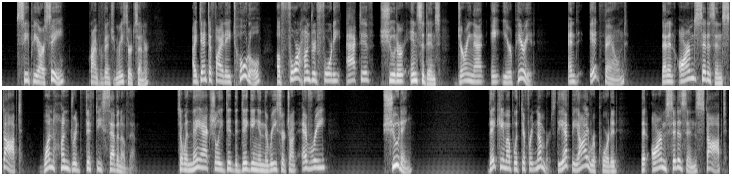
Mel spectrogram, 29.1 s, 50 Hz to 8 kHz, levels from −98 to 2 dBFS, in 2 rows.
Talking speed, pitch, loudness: 115 wpm, 155 Hz, -17 LUFS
